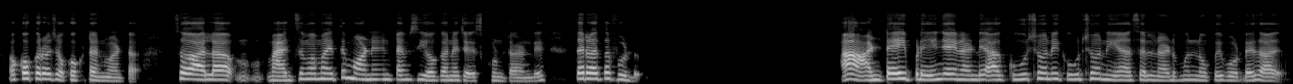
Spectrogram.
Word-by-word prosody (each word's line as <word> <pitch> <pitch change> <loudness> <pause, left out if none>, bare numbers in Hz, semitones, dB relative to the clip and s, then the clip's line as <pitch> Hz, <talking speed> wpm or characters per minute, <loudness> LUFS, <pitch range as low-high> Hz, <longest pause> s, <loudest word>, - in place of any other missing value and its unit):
ఒక్కొక్క 270 +2 +3
రోజు 245 -2 0
ఒక్కొక్కటనమాట. 185 -6 -4 0.5
సో 280 - +2 0.2
అలా 220 0 +3 0.5
మ్యాక్సిమమ్ 255 +8 +1
అయితే 255 +5 -3
మార్నింగ్ 230 -1 -1
టైమ్స్ 220 0 -3
యోగానే 195 +1 -2
చేసుకుంటా 170 -1 -6
అండి. 160 +4 -6 0.4
తర్వాత 265 0 +5
ఫుడ్. 220 - -3 2.1
ఆ! - - +10 0.2
అంటే 215 +5 +2
ఇప్పుడేం 220 0 -1
జేయనండి? 225 -2 0
ఆ - - +4 0.2
కూర్చొని 245 +3 -2
కూర్చొని 235 0 -3 0.2
అసలు 200 +1 -4
నడుములు 190 +3 -5
నొప్పి 190 +2 -5
పుట్టేశాయి. 185 -1 -2
220 Hz, 115 wpm, -22 LUFS, 190-240 Hz, 2.1 s, ఆ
